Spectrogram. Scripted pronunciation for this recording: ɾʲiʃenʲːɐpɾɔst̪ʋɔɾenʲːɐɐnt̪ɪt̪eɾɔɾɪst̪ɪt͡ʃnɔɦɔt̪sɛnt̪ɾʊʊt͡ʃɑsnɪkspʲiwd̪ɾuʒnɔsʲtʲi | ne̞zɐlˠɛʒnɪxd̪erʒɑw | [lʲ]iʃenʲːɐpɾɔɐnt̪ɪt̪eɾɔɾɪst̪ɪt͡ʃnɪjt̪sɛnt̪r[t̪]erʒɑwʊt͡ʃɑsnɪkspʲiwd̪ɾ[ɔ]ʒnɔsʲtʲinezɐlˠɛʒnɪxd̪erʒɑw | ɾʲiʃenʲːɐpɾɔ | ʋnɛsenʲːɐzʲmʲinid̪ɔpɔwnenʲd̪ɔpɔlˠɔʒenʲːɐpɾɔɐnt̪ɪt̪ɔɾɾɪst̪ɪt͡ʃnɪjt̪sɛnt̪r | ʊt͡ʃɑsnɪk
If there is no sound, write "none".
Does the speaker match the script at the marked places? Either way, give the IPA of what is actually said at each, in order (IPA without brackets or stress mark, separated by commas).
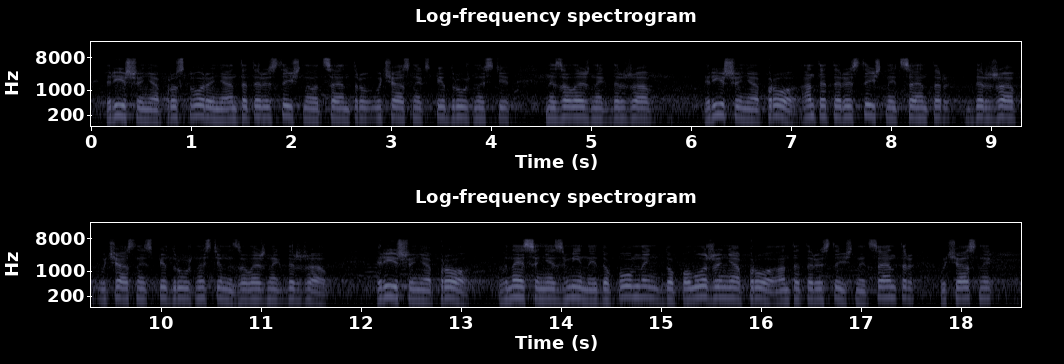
ɾʲ, d̪, u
